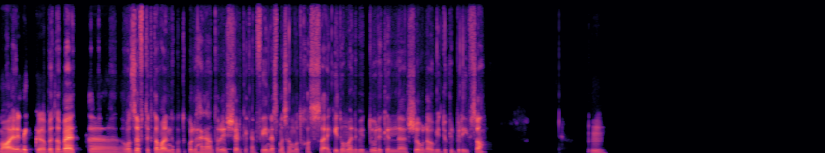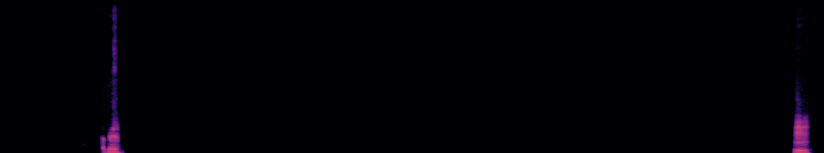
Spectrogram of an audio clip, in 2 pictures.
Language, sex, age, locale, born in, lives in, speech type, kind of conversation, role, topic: Arabic, male, 25-29, ar-EG, Egypt, Egypt, conversation, advice, advisor, إزاي أختار بين إني أكمّل في شغلانة مستقرة ولا أبدأ شغل حر؟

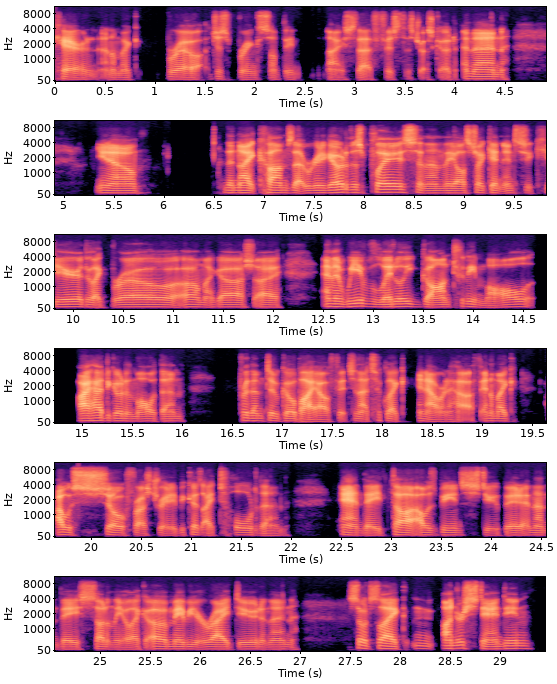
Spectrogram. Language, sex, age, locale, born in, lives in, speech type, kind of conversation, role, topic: English, male, 25-29, en-US, United States, United States, conversation, unstructured, none, What travel tip do you absolutely swear by, even for short trips, and how did you discover it?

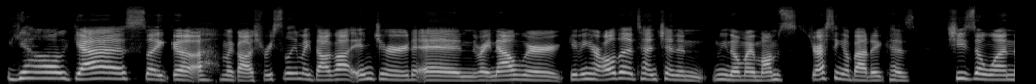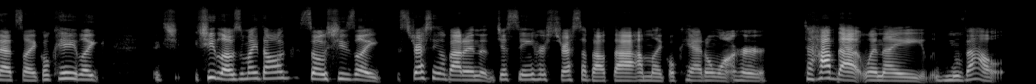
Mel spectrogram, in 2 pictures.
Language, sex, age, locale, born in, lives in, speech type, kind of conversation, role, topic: English, female, 25-29, en-US, United States, United States, conversation, advice, user, How can I adjust to living alone?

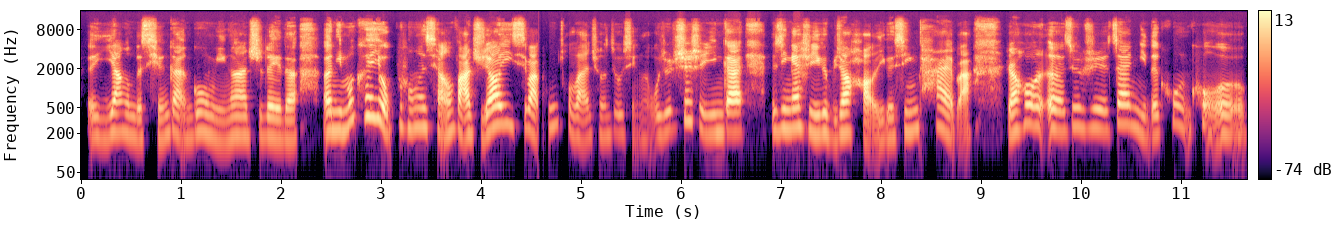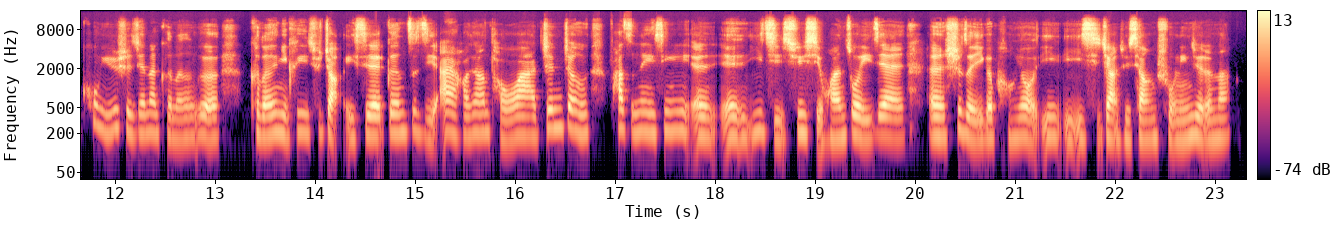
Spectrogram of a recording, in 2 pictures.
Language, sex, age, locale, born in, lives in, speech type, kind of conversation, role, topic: Chinese, female, 20-24, zh-CN, China, United States, conversation, advice, advisor, 你为什么会回避社交机会，从而让自己的孤立感越来越强？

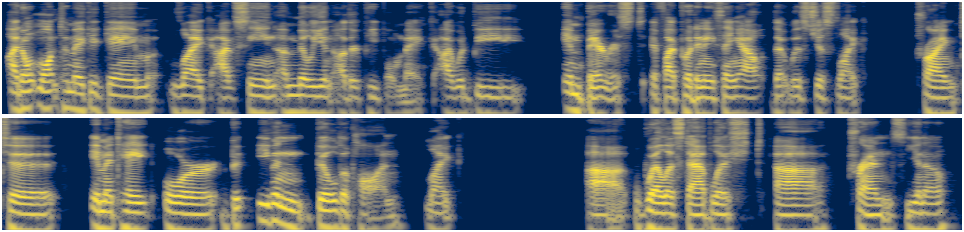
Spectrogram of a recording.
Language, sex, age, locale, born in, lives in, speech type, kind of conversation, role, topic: English, other, 20-24, en-US, United States, United States, conversation, unstructured, none, What would make your long-term goals feel more fun and doable in everyday life?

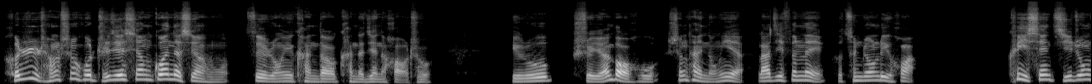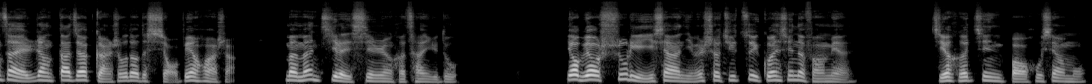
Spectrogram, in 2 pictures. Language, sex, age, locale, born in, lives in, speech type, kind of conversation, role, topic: Chinese, male, 35-39, zh-CN, China, United States, read, expert-assistant, expert, 在野生动物保护中，哪些物种的保护最应该被优先考虑？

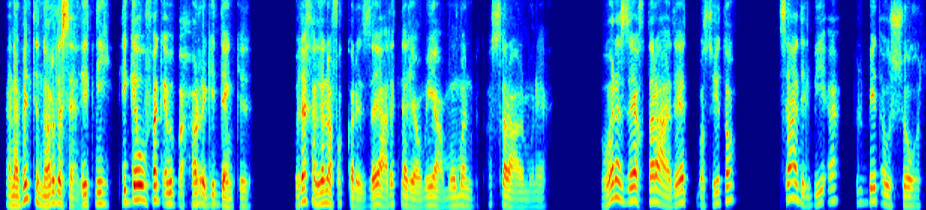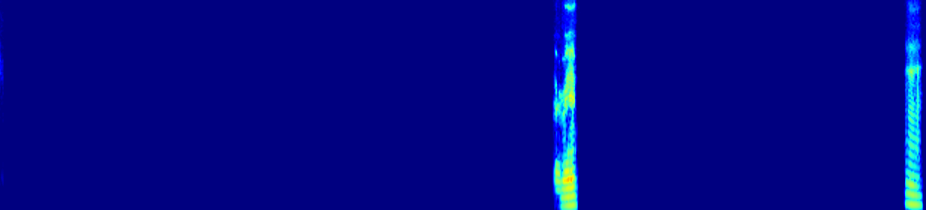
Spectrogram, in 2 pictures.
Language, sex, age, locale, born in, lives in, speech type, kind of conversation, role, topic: Arabic, male, 25-29, ar-EG, Egypt, Egypt, read, expert-assistant, asker, إزاي أختار عادات في حياتي اليومية تكون فعلاً ليها تأثير إيجابي على المناخ؟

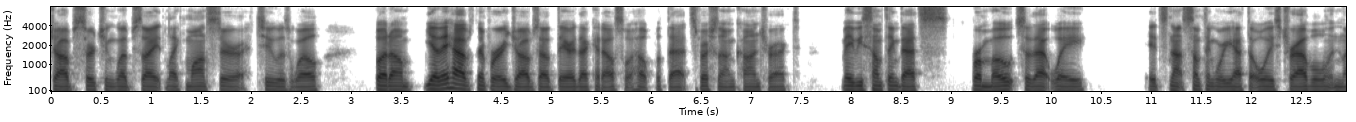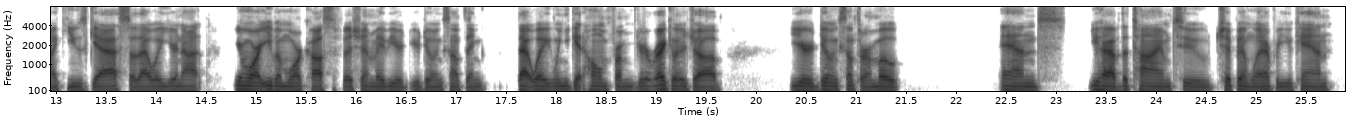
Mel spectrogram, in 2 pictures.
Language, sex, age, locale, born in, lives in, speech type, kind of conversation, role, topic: English, male, 25-29, en-US, United States, United States, conversation, podcast, guest, What are some practical ways to build a strong saving habit from the beginning?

